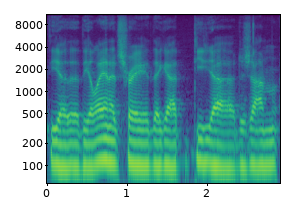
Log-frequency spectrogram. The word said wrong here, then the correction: Dejounte: Oh, DeJounte. – Like, I was like, I need a sandwich. Give me some mustard. You say his name. – DeJounte, man. DeJounte. – DeJounte Murray. – That's it.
